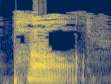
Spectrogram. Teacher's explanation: 它没有一个 w 的什么音，因为它不是双元音，中间没有两个元音连在一起的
